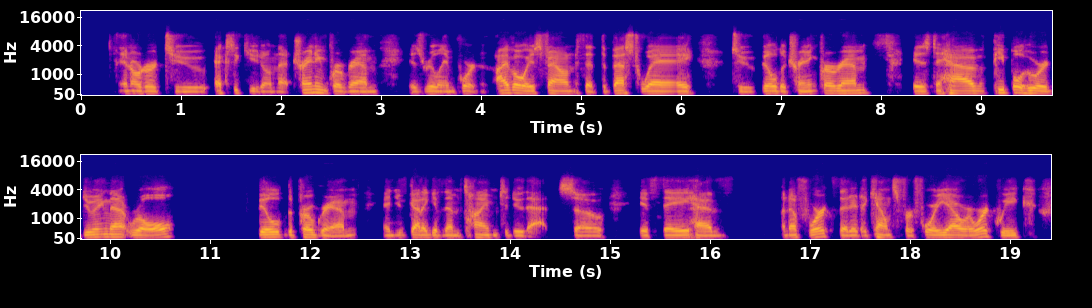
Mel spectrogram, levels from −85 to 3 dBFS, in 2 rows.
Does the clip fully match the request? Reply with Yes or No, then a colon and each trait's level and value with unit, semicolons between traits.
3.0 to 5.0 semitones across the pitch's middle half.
No: narrow, 2.4 semitones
